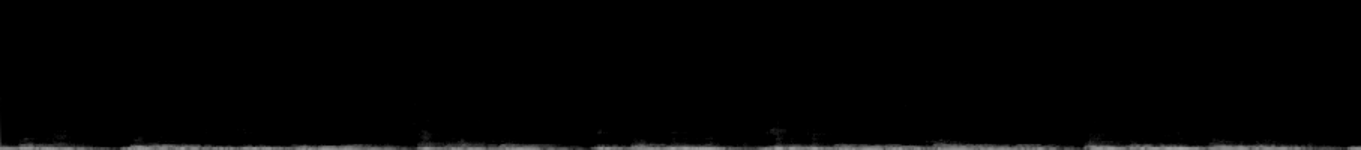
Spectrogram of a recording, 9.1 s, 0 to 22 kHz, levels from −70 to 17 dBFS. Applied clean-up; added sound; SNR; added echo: neural separator model SepFormer DNS4.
